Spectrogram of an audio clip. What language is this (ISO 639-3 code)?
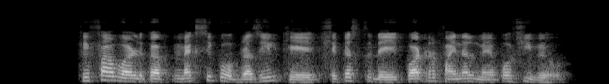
snd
